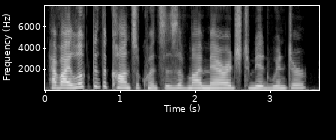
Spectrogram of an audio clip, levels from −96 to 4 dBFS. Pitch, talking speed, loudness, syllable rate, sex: 245 Hz, 180 wpm, -19 LUFS, 5.6 syllables/s, female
